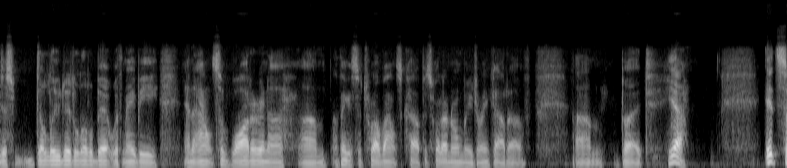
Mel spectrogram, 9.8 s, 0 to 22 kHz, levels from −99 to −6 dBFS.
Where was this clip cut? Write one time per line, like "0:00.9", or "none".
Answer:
0:01.5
